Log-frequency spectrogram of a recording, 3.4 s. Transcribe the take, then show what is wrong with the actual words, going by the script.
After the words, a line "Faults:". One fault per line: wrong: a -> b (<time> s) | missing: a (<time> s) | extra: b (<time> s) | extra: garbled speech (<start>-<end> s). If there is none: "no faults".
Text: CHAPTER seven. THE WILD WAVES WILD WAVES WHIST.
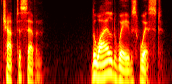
CHAPTER seven. THE WILD WAVES WHIST.
Faults:
missing: WILD WAVES (2.8 s)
